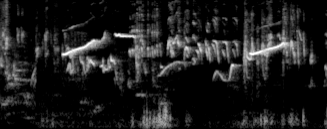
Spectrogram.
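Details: Song of an Oriental magpie-robin, used to lure captive birds into breeding condition; two bright upward-sliding whistles framing a stretch of buzzy, warbled notes and quick chirps.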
